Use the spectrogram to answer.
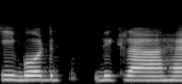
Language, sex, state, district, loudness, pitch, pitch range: Hindi, female, Bihar, Begusarai, -17 LUFS, 200 Hz, 195-205 Hz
